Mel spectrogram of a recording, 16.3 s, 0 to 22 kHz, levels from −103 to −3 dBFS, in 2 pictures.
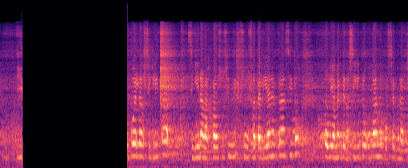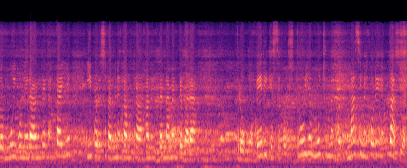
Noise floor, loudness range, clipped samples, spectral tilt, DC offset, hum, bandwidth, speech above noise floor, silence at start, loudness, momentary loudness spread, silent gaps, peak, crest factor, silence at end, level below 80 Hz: under -90 dBFS; 4 LU; under 0.1%; -3 dB/octave; under 0.1%; none; 12.5 kHz; over 73 dB; 0 s; -17 LUFS; 14 LU; 0.47-2.54 s; 0 dBFS; 18 dB; 0 s; -58 dBFS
